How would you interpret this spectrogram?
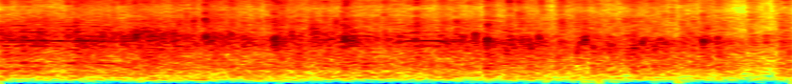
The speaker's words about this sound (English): If you receive that, go ahead and give the Lord a great hand clap one more time.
